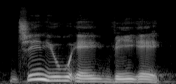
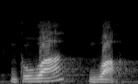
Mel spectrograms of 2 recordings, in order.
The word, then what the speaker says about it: guava: we read this truth just follow the spelling as it is g u a v a Goa and then okay don't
